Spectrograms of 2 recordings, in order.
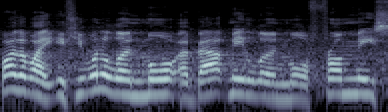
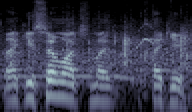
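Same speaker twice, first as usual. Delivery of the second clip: ordinary talk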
